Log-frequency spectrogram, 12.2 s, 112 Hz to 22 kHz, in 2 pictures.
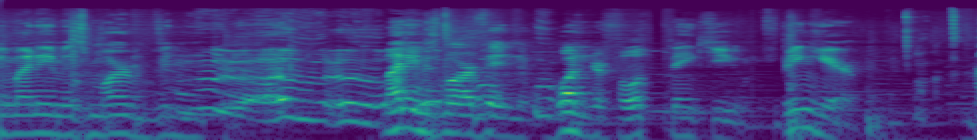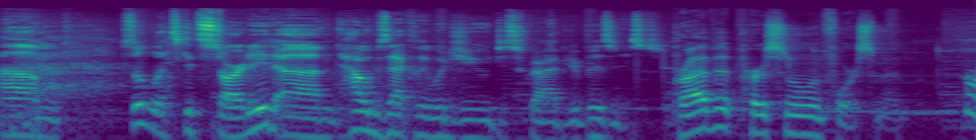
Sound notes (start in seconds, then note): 1.0 Herman puking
